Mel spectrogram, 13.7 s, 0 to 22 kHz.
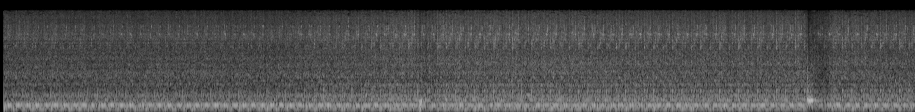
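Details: Bentley Flying Spur 6.0L twin-turbo W12 at idle: an uneven, stumbling misfire attributed to poor, worn spark plugs. Cause suspected, not confirmed.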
